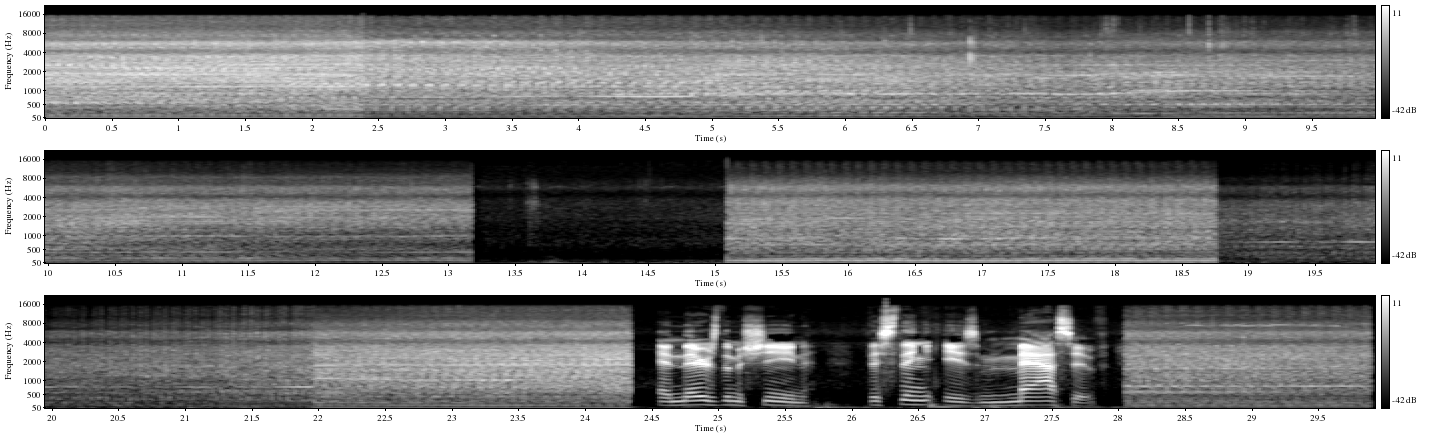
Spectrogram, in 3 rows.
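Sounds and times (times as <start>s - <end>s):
vehicle engine running: 0.0s - 13.2s, 15.1s - 24.4s, 28.1s - 29.9s.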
